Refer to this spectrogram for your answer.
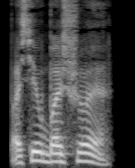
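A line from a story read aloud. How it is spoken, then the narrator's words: Hurried shout. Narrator (Russian): успел крикнуть Виталий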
